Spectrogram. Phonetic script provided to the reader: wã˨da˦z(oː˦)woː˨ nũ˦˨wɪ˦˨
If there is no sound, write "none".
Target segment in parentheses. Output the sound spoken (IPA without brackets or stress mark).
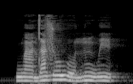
o˦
